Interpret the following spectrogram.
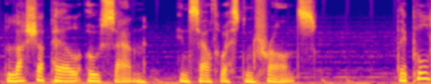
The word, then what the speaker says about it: La Chapelle-aux-Saints: Pronounced La Chapelle-aux-Saints in southwestern France.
